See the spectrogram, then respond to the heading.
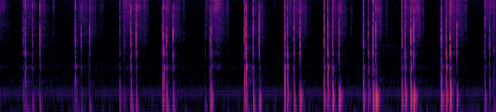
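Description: A blue hardcover book is tapped and scratched with quick, irregular bursts of dull, short taps that have a low, thumpy body. Dry scratching sweeps up into a bright hiss, and a faint steady low hum sits underneath throughout.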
